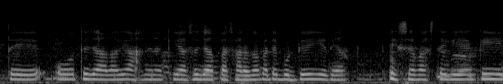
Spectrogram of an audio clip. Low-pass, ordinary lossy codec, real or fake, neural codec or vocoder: none; none; real; none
